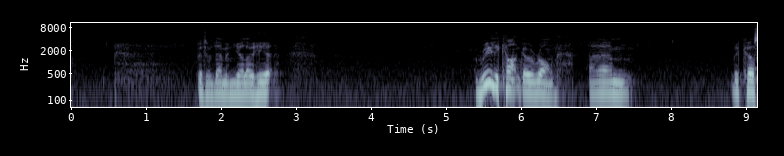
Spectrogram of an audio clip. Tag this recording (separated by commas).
Speech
